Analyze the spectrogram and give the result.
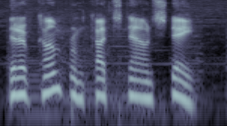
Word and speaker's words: Kutztown: Is it pronounced Kutztown or Cuts. Did you Kutztown? – Kutztown.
